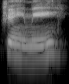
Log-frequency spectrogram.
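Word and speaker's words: Jaime: so I am so my name is pronounced Jamie it's Spanish so it's you're fine you're fine um it's Spanish so it's spelled that way um I am from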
